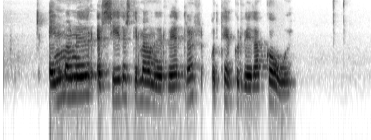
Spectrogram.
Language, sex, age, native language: Icelandic, female, 40-49, Icelandic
